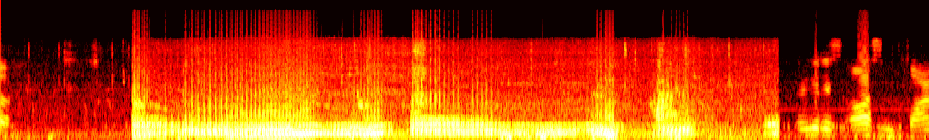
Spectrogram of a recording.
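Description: A motorcycle engine rumbles loudly.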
